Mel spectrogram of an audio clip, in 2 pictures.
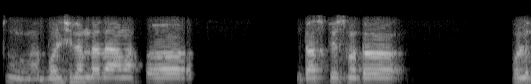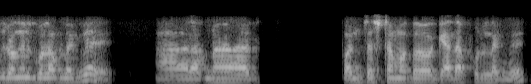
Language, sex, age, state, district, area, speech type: Bengali, male, 18-30, West Bengal, Murshidabad, urban, conversation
